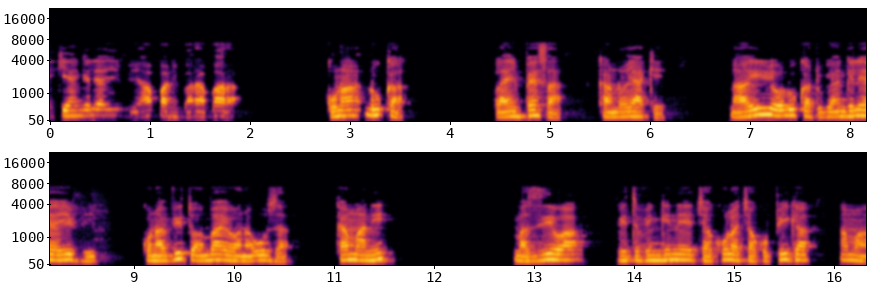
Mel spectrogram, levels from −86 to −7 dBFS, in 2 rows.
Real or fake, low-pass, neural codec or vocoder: real; 7.2 kHz; none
